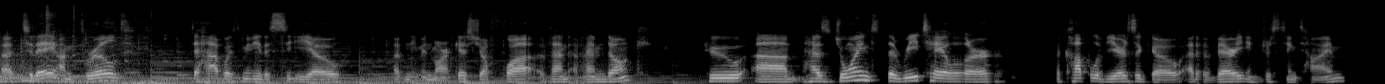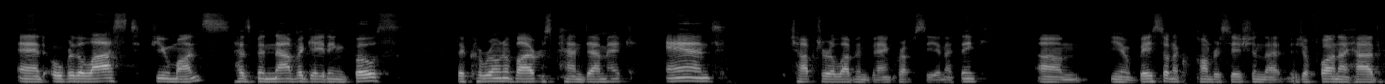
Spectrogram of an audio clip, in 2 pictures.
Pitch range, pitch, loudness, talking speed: 120-140 Hz, 130 Hz, -31 LUFS, 140 wpm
